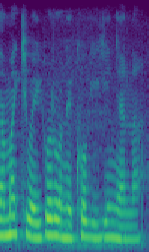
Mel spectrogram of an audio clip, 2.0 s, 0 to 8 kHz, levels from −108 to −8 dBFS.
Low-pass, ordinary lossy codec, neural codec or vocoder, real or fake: none; none; none; real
